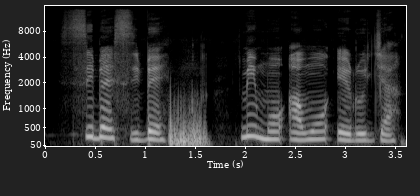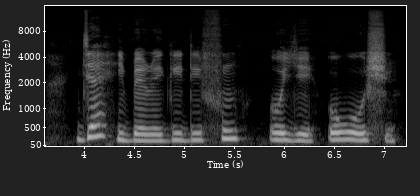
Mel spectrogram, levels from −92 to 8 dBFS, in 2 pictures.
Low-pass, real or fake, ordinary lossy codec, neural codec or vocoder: 14.4 kHz; real; none; none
